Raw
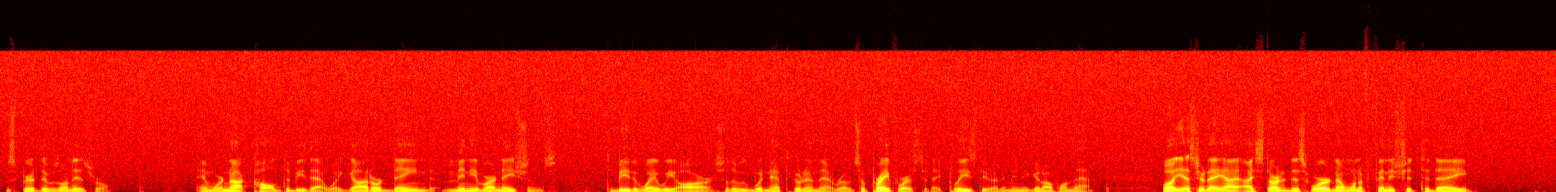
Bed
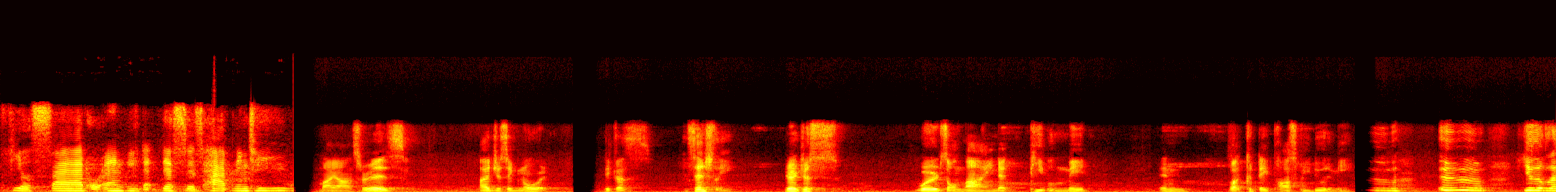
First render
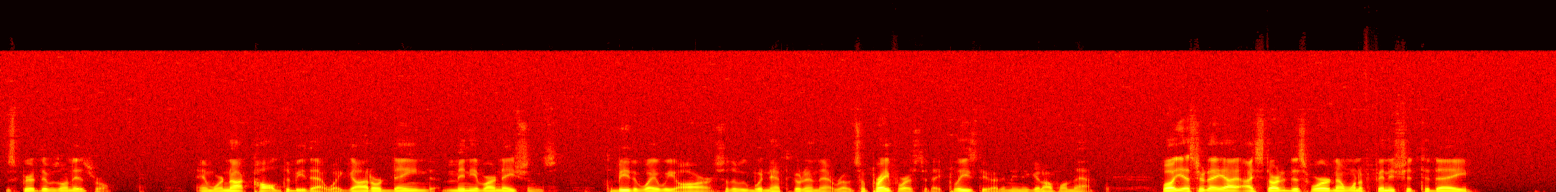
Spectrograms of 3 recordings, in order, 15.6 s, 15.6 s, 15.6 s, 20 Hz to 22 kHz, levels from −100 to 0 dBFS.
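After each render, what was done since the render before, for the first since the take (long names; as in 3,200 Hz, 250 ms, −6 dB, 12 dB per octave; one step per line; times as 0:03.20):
noise reduction from a noise print 6 dB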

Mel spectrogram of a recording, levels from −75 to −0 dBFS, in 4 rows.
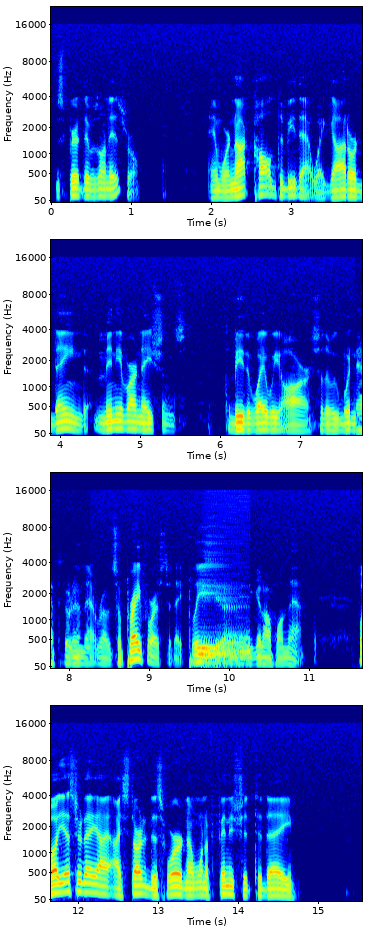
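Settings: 0:07.68–0:08.26: string-ensemble chorus
0:09.62–0:10.26: flutter between parallel walls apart 5.2 metres, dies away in 1.2 s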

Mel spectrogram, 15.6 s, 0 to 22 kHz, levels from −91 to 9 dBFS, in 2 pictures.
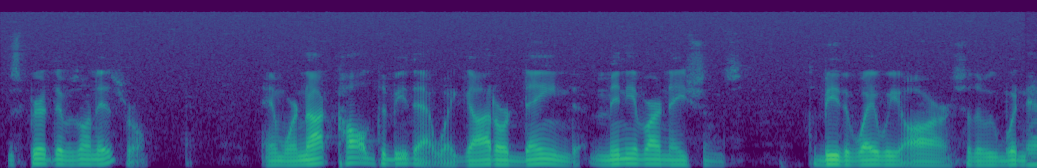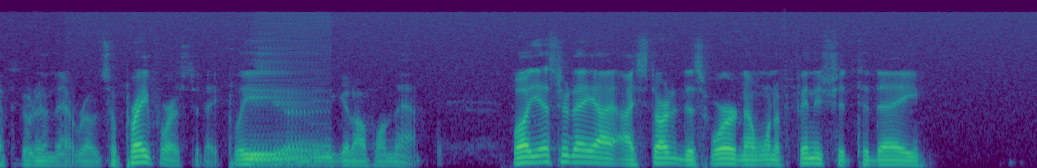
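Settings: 0:04.95–0:06.15: parametric band 410 Hz −8.5 dB 1.4 octaves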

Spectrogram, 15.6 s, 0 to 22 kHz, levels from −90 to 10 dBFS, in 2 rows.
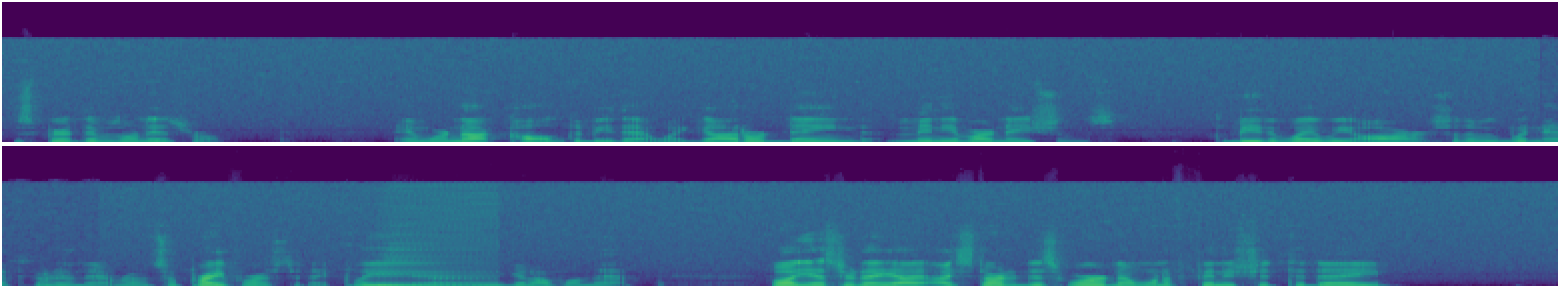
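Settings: tilt shelving filter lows −6.5 dB, about 810 Hz
notch filter 2,100 Hz, Q 11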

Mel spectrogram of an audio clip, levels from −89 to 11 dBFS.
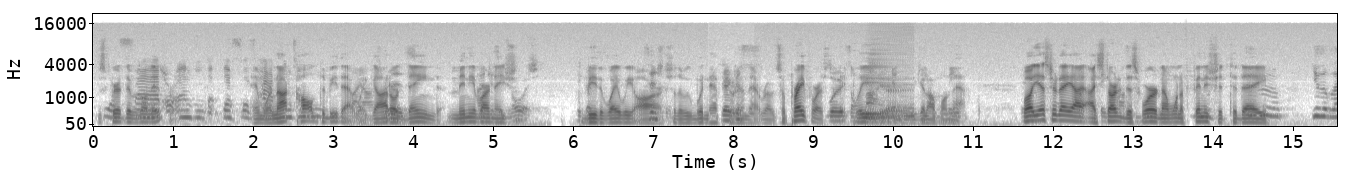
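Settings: mix in bed −14.5 dB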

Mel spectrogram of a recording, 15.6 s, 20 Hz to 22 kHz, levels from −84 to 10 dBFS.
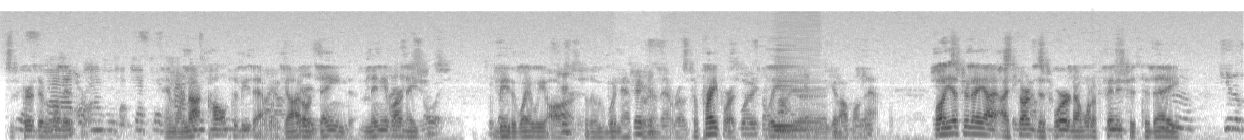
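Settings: double-tracking delay 21 ms −3 dB
multiband delay without the direct sound highs, lows 70 ms, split 3,400 Hz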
